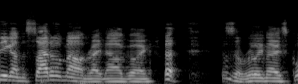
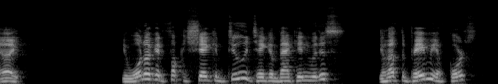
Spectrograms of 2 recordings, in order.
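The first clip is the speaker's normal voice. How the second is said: put-on amused, mirthful dwarf accent; 3 semitones higher than usual. A game master voices the dwarf Theophric leaning in toward a player's character: mirthful dwarf voice. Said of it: "with a bit more mirth in his eyes".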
